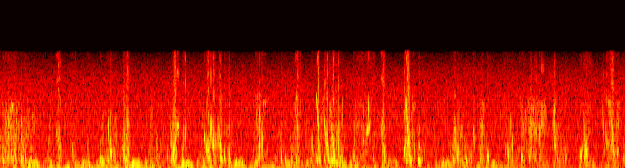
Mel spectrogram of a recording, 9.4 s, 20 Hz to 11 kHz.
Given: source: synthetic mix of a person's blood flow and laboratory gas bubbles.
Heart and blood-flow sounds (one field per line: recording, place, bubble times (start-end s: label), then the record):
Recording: Doppler ultrasound of blood flow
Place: precordium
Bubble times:
0.00-0.52 s: bubbles
0.83-0.94 s: bubbles
1.05-1.14 s: bubbles
1.29-1.36 s: bubbles
1.48-1.55 s: bubbles
1.58-1.77 s: bubbles
1.81-1.98 s: bubbles
2.33-2.40 s: bubbles
2.48-2.83 s: bubbles
3.02-3.48 s: bubbles
3.82-4.02 s: bubbles
4.09-4.51 s: bubbles
4.66-5.18 s: bubbles
5.28-5.63 s: bubbles
5.71-5.81 s: bubbles
6.04-6.39 s: bubbles
6.74-7.15 s: bubbles
7.18-7.37 s: bubbles
7.54-7.71 s: bubbles
7.78-8.23 s: bubbles
8.27-8.51 s: bubbles
8.68-8.88 s: bubbles
9.02-9.38 s: bubbles
From the record:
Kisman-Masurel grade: 233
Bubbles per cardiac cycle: several, 3 to 8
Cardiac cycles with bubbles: 50 to 99%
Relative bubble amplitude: loud (0.450 to 0.775)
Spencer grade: 3 (all of the cardiac periods contain showers or single bubble signals, but not dominating or overriding the cardiac motion signals)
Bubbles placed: anywhere in the cardiac cycle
